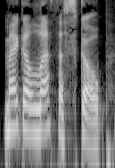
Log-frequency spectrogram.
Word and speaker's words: megalethoscope: It's called a megalethoscope.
